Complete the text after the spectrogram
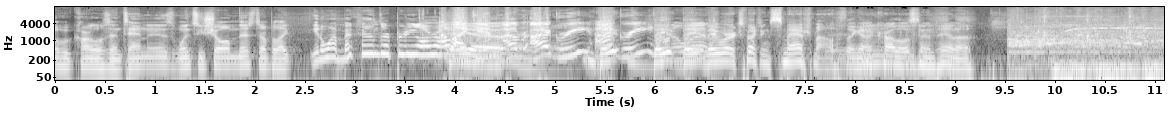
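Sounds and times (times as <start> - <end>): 
speech: 0.0 - 9.8
crowd awkwardly clapping: 9.5 - 11.0.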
